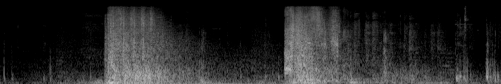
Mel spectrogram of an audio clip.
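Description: A rifle fires a burst of loud shots.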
